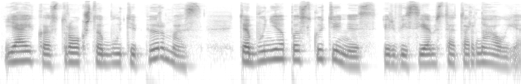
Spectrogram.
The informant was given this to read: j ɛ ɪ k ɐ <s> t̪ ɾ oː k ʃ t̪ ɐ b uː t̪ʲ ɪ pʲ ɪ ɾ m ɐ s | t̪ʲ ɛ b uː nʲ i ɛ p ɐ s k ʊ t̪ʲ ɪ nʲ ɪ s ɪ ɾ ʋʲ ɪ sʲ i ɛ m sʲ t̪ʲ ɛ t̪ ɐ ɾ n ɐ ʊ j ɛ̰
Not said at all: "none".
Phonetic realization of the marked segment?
s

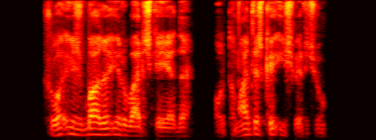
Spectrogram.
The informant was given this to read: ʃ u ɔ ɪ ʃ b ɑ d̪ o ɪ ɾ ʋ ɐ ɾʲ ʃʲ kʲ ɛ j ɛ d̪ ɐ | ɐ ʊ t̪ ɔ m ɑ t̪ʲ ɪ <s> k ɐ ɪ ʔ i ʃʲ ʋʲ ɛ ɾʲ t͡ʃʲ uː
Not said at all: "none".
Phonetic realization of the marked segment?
ʃ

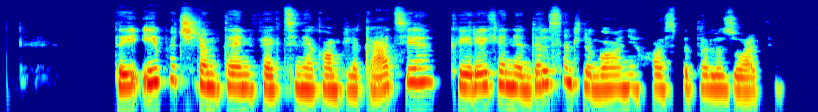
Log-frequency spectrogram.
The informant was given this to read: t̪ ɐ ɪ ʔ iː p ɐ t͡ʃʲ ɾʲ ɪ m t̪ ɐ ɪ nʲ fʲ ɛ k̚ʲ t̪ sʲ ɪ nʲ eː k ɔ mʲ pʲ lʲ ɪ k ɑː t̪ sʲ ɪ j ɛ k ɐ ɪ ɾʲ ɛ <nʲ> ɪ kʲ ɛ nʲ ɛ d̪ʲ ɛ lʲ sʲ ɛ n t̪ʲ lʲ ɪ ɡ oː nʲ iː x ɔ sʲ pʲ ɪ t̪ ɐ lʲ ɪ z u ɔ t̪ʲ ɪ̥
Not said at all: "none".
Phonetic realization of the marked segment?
none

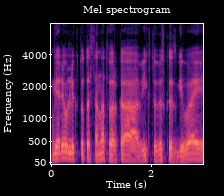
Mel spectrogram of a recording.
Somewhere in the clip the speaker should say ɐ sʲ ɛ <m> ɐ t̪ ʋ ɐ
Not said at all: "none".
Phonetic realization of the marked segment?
n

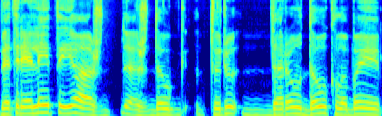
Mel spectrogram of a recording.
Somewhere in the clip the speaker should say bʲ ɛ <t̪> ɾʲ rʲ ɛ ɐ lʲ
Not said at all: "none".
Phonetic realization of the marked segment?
t̪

